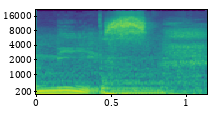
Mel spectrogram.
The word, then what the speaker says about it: Nice: Leo tunasafiri moja kwa moja mpaka a very beautiful city in the southern side of France ambayo inaitwa nieise. Wengi mtaipronounce nice lakini ni.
